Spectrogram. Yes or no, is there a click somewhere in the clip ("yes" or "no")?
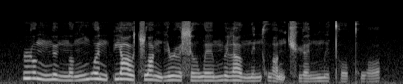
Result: no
